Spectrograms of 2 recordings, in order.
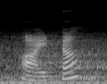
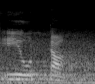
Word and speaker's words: iota: I is iota or you can say aorta. Pronunciation है बच्चे I नहीं कहना, this is iota or aorta.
